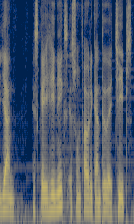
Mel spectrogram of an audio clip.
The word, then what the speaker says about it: SK Hynix: Hay mucha historia detrás de SK Hynix. Algunos lo pronuncian como SK Hynix, pero así fue como se lo escuché al americano, SK Hynix.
